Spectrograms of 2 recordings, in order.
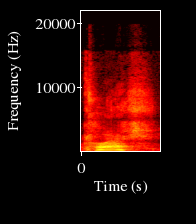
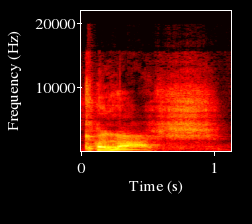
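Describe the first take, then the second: First: The name is said as one plain word. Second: The name has a small break for the apostrophe. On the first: The speaker calls it wrong. "it's not Clash" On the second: The speaker calls it right. "it's Clash. Because there's a little uh, apostrophe"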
